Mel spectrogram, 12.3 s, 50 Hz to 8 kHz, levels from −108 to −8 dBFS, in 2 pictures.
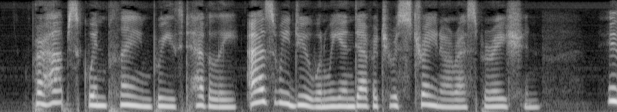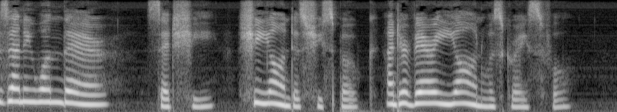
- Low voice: No, high, 230 Hz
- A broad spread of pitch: Yes, wide, 6.0 semitones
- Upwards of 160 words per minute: No, average, 150 wpm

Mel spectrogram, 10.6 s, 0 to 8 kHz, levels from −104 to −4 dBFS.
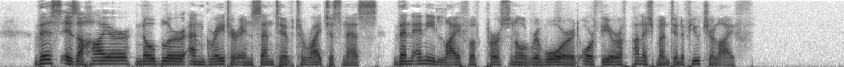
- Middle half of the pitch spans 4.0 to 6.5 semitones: Yes, average, 4.4 semitones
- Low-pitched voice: Yes, low, 120 Hz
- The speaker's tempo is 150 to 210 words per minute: No, slow, 135 wpm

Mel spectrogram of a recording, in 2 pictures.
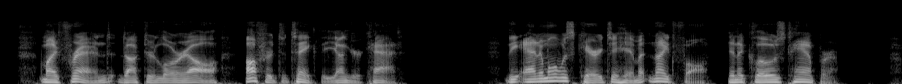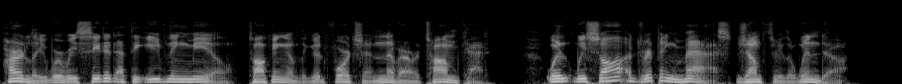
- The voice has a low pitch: Yes, low, 105 Hz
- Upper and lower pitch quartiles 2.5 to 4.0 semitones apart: No, wide, 5.6 semitones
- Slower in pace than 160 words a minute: No, average, 165 wpm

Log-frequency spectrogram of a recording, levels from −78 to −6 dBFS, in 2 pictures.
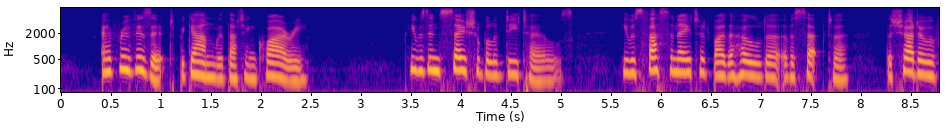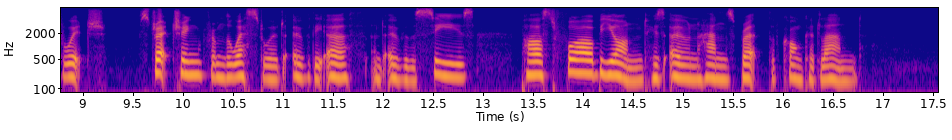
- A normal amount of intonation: Yes, average, 4.7 semitones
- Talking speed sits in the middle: Yes, average, 155 wpm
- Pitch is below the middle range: No, high, 195 Hz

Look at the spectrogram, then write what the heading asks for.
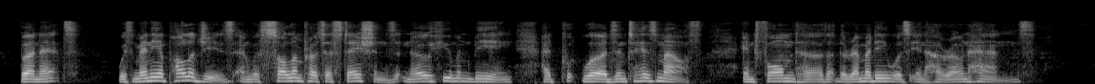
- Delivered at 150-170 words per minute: Yes, average, 155 wpm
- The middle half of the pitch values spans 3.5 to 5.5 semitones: Yes, average, 3.8 semitones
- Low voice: Yes, low, 130 Hz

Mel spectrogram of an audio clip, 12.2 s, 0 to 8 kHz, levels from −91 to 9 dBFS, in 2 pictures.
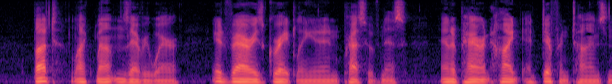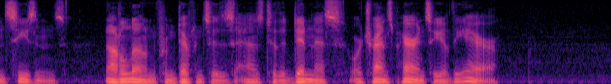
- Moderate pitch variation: Yes, average, 3.4 semitones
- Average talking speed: Yes, average, 145 wpm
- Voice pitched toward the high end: No, very low, 85 Hz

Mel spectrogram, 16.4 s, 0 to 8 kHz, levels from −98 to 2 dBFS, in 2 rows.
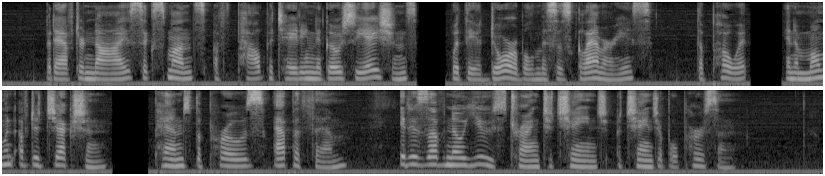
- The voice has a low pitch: No, medium, 185 Hz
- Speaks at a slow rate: Yes, slow, 130 wpm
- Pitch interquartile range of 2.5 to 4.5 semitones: Yes, average, 2.9 semitones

